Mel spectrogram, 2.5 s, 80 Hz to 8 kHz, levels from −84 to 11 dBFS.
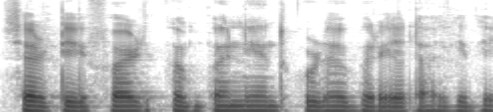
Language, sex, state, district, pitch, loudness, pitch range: Kannada, male, Karnataka, Bidar, 120 Hz, -20 LUFS, 120-125 Hz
